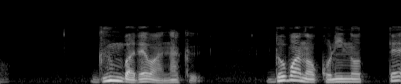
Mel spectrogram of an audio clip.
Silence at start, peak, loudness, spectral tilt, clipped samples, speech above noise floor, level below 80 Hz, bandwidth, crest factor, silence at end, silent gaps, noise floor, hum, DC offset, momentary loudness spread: 0.9 s; -6 dBFS; -23 LUFS; -8.5 dB/octave; under 0.1%; 46 dB; -66 dBFS; 6.2 kHz; 18 dB; 0 s; none; -67 dBFS; none; under 0.1%; 12 LU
